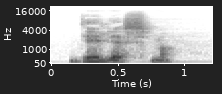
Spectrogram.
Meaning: abandonment, desertion, neglect, dereliction
- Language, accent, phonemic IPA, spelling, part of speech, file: French, Canada, /de.lɛs.mɑ̃/, délaissement, noun, LL-Q150 (fra)-délaissement.wav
